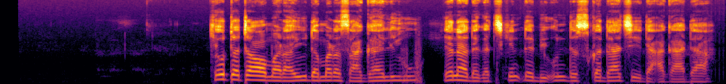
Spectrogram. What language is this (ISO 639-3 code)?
hau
